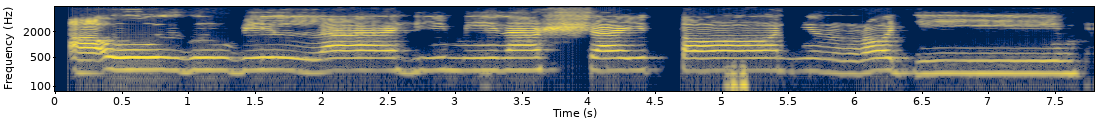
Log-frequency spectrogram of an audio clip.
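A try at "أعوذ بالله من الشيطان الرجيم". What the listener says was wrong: Zu, a'udzu. Ujung lidahnya keluarin dikit. A'udzu billahi minasyaitonir rajim.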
